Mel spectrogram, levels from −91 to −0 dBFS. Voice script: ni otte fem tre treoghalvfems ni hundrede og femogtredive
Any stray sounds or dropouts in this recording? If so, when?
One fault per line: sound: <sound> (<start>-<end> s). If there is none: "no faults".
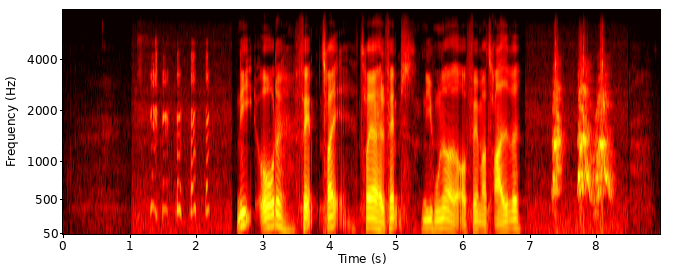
sound: laugh (1.1-2.2 s)
sound: bark (7.3-8.4 s)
